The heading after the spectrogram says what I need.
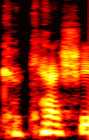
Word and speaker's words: Keshi: Uh is it Keshi? Is that how you pronounce it? Yeah.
